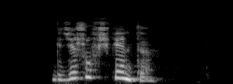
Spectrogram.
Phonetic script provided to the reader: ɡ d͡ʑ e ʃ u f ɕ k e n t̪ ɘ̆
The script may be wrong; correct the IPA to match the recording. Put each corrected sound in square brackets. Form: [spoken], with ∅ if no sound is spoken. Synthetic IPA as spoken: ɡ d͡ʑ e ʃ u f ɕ k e n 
